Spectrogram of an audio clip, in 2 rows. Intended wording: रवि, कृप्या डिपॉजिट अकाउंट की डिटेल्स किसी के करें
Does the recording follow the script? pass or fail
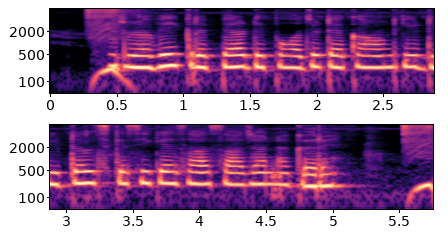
fail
